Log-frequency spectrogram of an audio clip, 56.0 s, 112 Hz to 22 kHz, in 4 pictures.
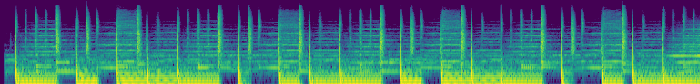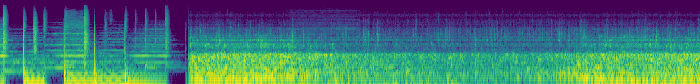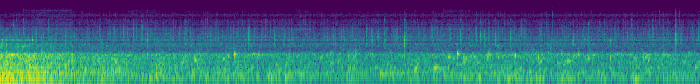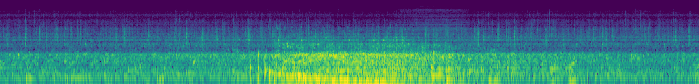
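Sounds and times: diver exhaling bubbles: 17.8s - 23.2s, 25.4s - 30.0s, 47.2s - 53.7s
muffled underwater rush: 17.8s - 55.9s.

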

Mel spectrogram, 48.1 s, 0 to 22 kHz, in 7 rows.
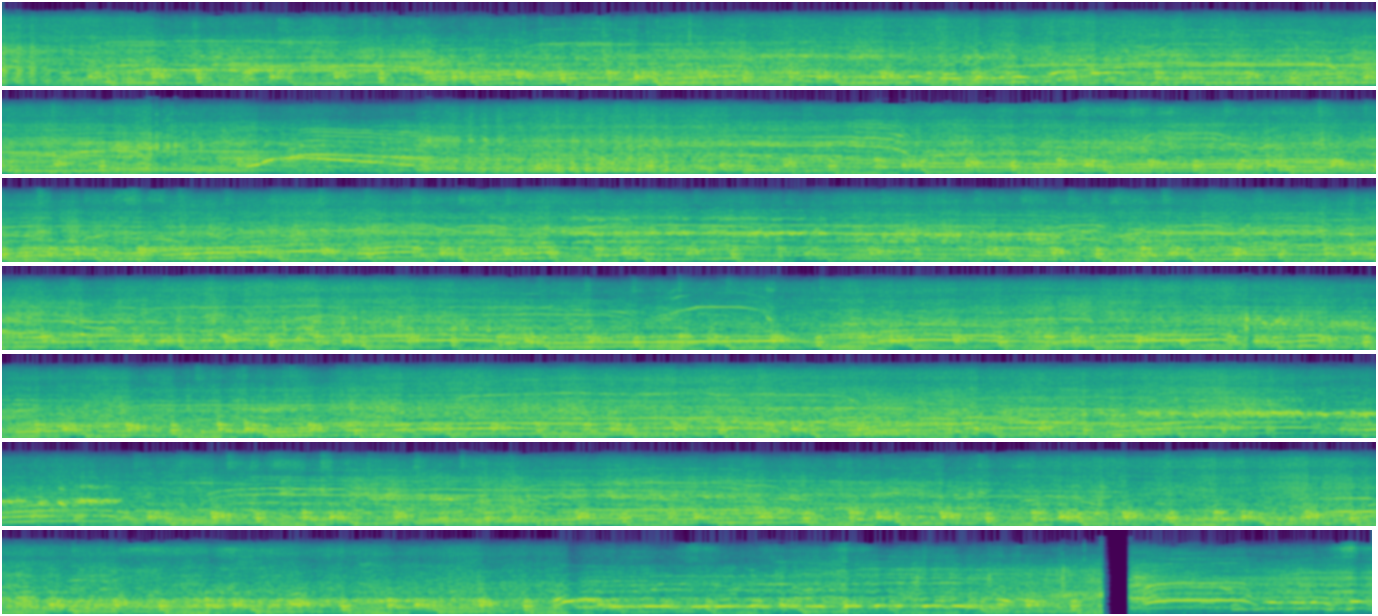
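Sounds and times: tyre squealing on tarmac: 0.0s - 43.4s
motorcycle engine revving: 0.0s - 44.2s.

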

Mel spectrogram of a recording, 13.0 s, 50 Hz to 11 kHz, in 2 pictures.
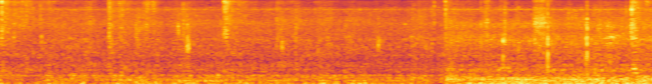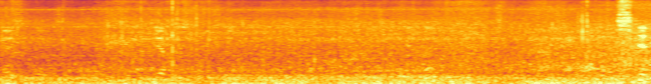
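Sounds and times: diesel bus engines rumbling: 2.1s - 13.0s.

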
